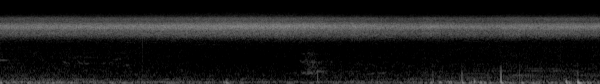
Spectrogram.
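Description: Chorus of Brood X periodical cicadas in the trees: a steady, high-pitched drone that does not let up.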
